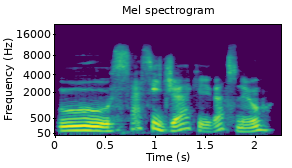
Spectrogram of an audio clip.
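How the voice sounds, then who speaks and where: Woman acting cocky college bro, very deep for a woman, swooping intonation, slangy, teasing, audio drama. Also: expressive, slow pace, darkish tone, slightly rough, exaggerated voice. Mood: needling. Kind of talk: acted audio drama dialogue.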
